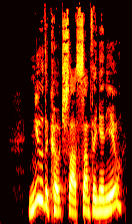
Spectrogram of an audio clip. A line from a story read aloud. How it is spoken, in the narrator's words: Avery shouted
